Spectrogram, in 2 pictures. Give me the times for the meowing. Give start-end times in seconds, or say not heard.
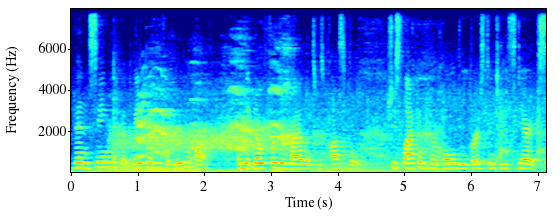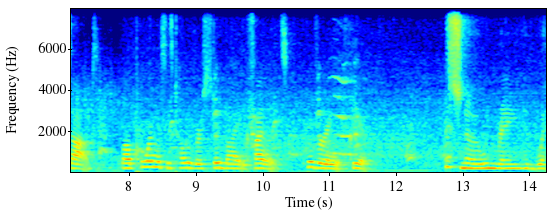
0.3-1.9, 10.4-11.4.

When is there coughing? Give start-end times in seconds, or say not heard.
not heard.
